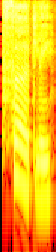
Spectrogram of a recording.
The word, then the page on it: thirdly: British English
